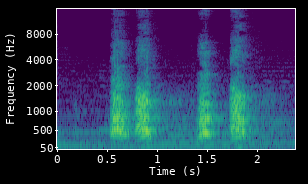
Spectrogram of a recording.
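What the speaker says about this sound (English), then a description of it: "What's up with the dog?" A dog in the video game Dragon Age 2 gives four distinct barks in two quick pairs, clear and close against a faint low background hum.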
